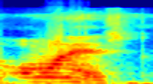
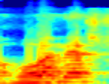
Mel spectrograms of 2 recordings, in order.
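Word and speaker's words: honest: हालांकि ये एच से लिखा हुआ है, लेकिन यहाँ एच साइलेंट है, यानी कि एच का उच्चारण यहाँ होता ही नहीं है। इसको बोलते हैं हम लोग ऑनेस्ट, ऑनेस्ट यानी कि एच का उच्चारण नहीं, एच का यदि उच्चारण होता तो हॉनेस्ट हो जाता, ठीक है ना।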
